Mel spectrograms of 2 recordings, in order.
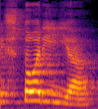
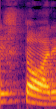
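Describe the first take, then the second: First: Historia stressed on RI, not on TÓ; mispronounced historia, stress on the second-to-last syllable; wrong stress on historia. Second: Said in the usual way. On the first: Shown as a demonstration. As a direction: say historia as his-to-RI-a. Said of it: "É uma coisa que não faz sentido". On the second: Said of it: "Por exemplo, história".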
